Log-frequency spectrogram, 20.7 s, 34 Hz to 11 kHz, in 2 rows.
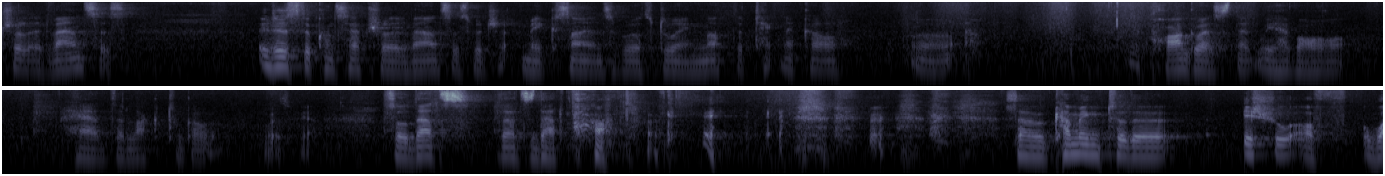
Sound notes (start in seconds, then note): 15.0 chuckle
